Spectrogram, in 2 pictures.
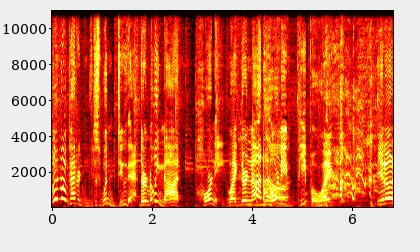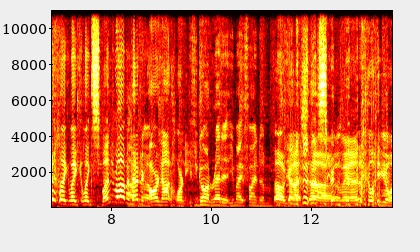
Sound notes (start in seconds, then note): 3.8 laughs; 11.5 laughs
